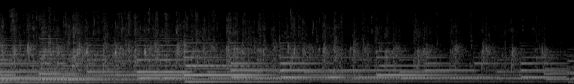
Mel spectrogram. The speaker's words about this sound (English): Here comes one. Here comes two. Here comes three. Come on, give them a round of applause as they come today.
